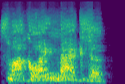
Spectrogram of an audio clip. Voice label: Reload, Male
